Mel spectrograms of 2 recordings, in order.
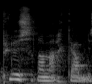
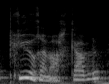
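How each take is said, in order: First: The final S of plus is sounded. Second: The final S of plus is silent. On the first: The speaker calls it wrong. "no digo plus remarquable" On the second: The speaker calls it right. "sino plus remarquable"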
